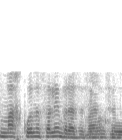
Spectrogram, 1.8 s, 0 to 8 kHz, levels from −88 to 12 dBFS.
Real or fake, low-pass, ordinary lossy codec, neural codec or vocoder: real; 7.2 kHz; AAC, 16 kbps; none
